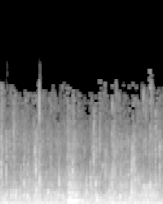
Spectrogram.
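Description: Thick chicken gravy bubbling and popping as it simmers in a nonstick pan, with a spatula stirring through it.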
